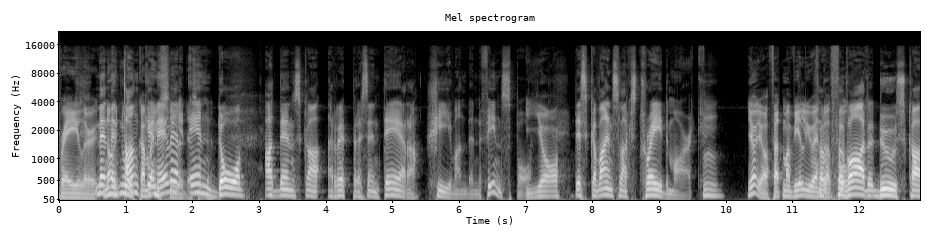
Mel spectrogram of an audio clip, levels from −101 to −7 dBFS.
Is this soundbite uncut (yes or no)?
yes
